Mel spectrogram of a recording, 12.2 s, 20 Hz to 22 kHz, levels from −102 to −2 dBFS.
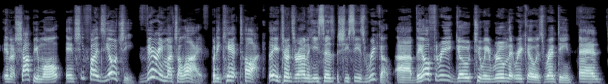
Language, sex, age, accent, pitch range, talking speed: English, male, 30-49, American, 120-170 Hz, 185 wpm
